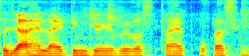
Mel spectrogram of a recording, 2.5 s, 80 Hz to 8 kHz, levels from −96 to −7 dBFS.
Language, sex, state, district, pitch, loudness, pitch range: Chhattisgarhi, male, Chhattisgarh, Rajnandgaon, 120 Hz, -23 LUFS, 115-125 Hz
